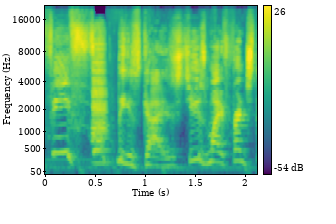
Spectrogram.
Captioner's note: buzzing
